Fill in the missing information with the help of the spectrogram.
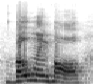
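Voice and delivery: "Bowling ball" stretched out loud and slow; incredulous emphasis. Real, not acted. Storyteller scoffs at the claimed weapon, incredulous stress on "Bowling ball".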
